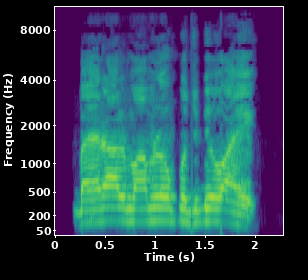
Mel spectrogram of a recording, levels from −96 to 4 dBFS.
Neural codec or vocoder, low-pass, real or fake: none; 9.9 kHz; real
